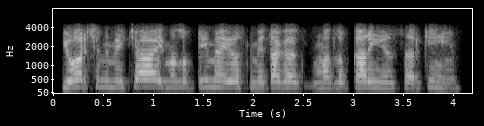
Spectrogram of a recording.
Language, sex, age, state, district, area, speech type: Kashmiri, male, 18-30, Jammu and Kashmir, Baramulla, rural, conversation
